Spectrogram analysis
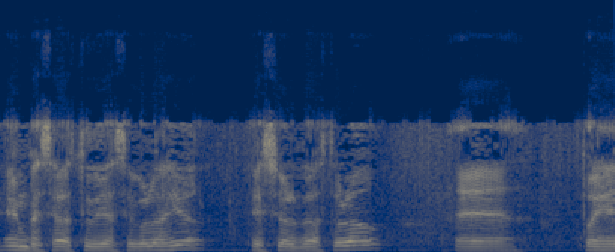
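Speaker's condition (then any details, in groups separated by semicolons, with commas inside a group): Acquired brain injury; traumatic, traffic accident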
